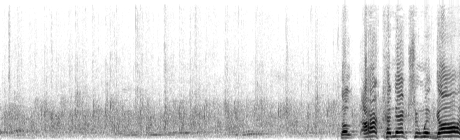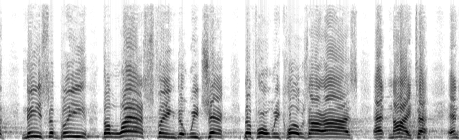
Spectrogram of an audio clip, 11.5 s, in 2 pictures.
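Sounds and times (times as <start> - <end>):
audience clapping hands: 0.0 - 6.0
speech: 4.2 - 11.4.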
